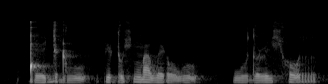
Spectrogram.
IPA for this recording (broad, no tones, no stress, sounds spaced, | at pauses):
ǃ e ɟ ɪ ɖ u | pʲ ɛ ɖ ɾ ʊ ç ŋ͡m a w e ɽ o w u | w u d ʊ ɭ i ç h o r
